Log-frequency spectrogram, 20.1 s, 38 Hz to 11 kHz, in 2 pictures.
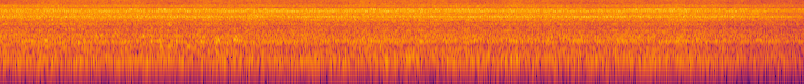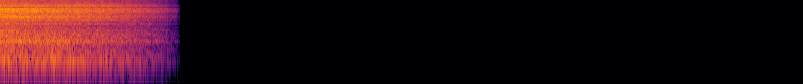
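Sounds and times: jet engine hiss: 0.0 - 12.2
jet engine whine: 0.0 - 12.3.

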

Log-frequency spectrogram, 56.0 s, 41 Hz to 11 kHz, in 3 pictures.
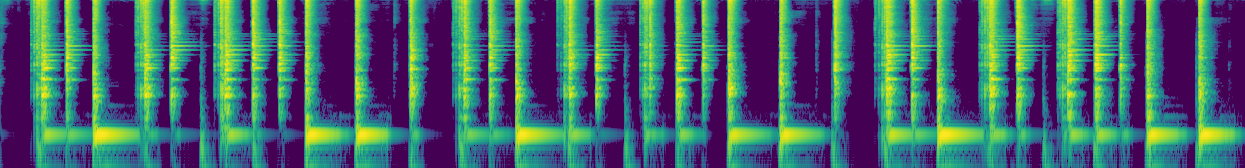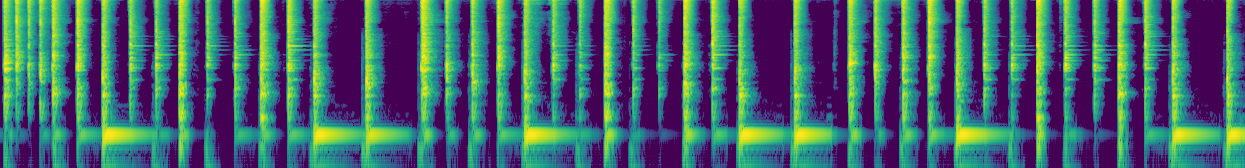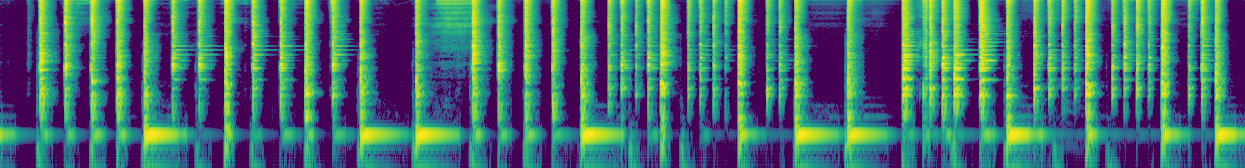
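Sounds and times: goblet drum played by hand: 0.4 - 56.0.

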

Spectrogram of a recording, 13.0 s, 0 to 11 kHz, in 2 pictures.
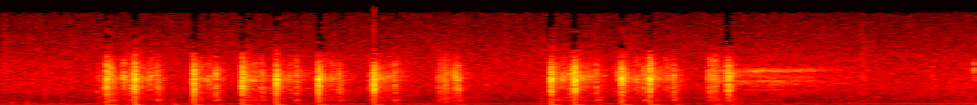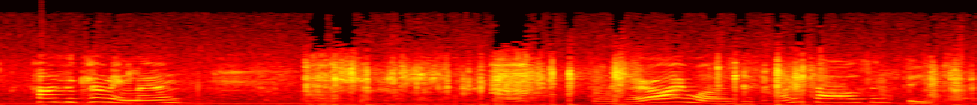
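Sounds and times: typewriter keys clacking: 0.7 - 3.1, 3.7 - 5.0, 10.2 - 12.0.

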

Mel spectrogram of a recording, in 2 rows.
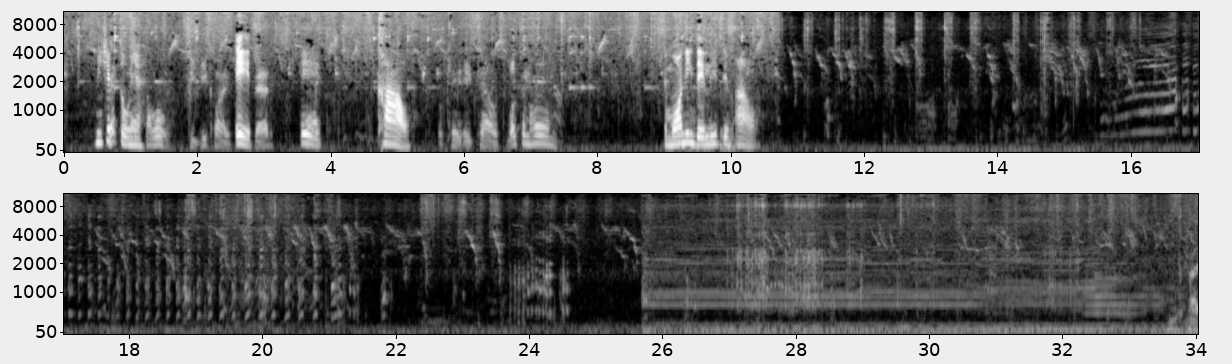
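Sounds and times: chickens clucking: 0.0 - 34.0
electric hair clipper humming: 25.7 - 34.0.

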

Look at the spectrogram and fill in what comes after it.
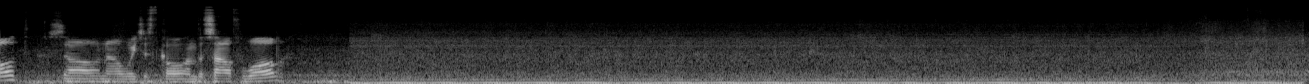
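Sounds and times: boat engine rumbling: 0.0 - 13.0
faint steady hum: 0.0 - 13.0
even rushing noise: 3.4 - 13.0.

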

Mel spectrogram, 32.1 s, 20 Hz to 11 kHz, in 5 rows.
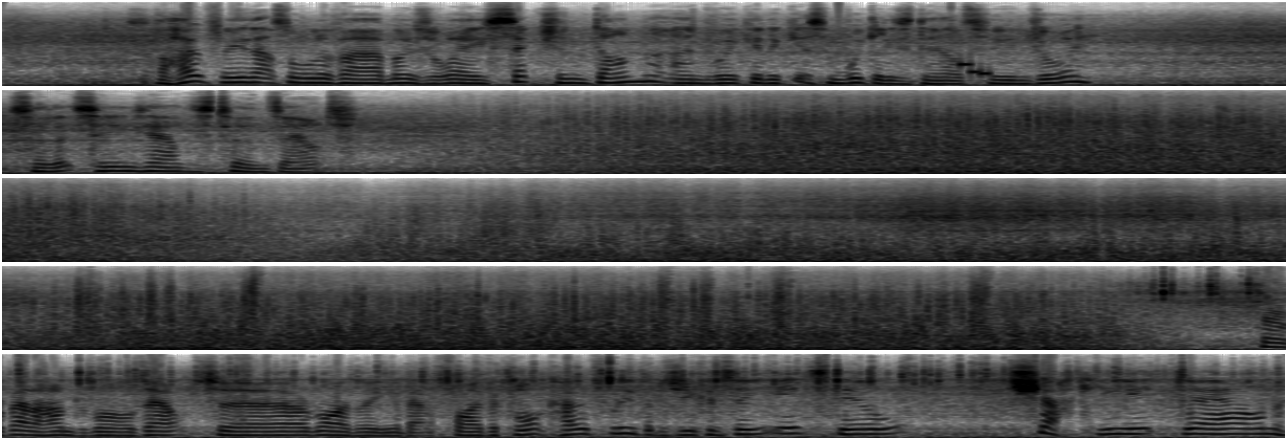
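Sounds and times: wind buffeting microphone: 8.6 - 32.0.

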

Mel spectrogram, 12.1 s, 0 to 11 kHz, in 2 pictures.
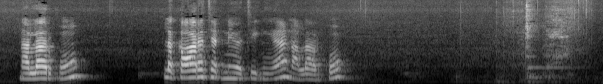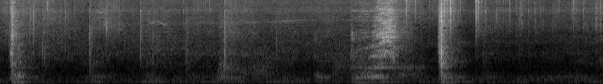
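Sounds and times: faint sizzle of frying: 0.0 - 12.0
metal spatula scraping griddle: 5.0 - 7.6, 8.2 - 10.9.

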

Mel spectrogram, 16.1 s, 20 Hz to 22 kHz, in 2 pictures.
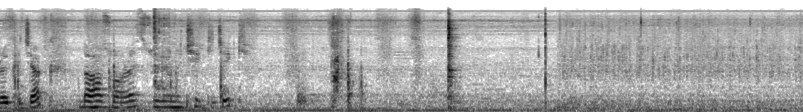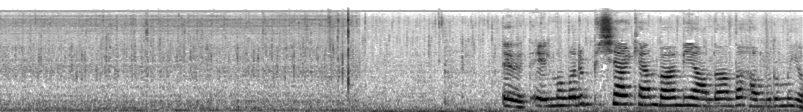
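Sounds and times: fruit sizzling in a frying pan: 0.0 - 16.0.

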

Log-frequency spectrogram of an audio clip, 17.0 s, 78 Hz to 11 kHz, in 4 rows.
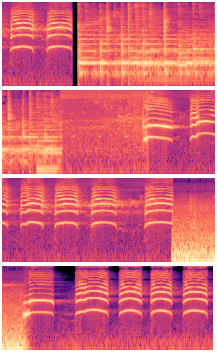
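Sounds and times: peacock honking calls: 0.0 - 1.4, 7.0 - 12.0
low rumble: 11.9 - 13.3.

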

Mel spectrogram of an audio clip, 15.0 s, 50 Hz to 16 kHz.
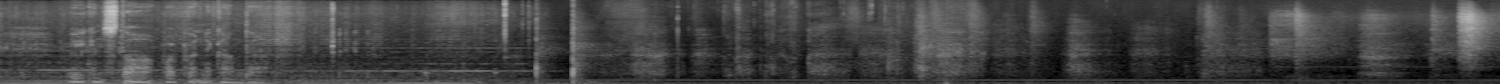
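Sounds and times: faint steady hum: 0.0 - 15.0
sharp knocks: 5.4 - 6.2
man breathing heavily: 5.9 - 15.0.

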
